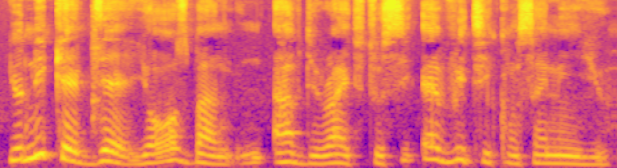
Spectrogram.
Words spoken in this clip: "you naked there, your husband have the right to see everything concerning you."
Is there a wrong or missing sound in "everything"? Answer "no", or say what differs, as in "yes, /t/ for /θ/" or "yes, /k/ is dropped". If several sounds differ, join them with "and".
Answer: yes, /t/ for /θ/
